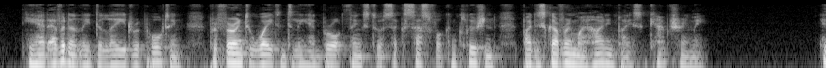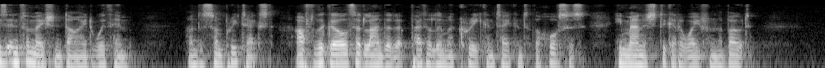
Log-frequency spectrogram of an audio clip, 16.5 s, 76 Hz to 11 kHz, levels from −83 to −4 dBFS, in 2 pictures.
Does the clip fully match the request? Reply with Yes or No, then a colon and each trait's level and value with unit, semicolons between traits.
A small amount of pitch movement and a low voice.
Yes: narrow, 2.3 semitones; very low, 95 Hz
